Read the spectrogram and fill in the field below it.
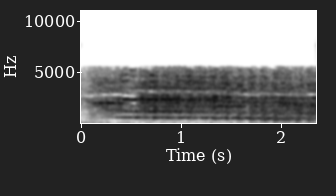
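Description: A horse whinnies loudly in one long, shrill, wavering neigh that fills the whole moment, with no voices over it.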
